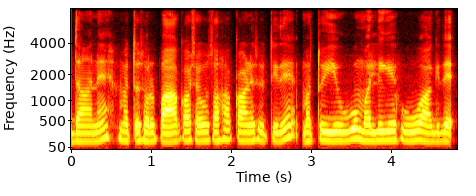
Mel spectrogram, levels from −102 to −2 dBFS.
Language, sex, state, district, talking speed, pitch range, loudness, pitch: Kannada, male, Karnataka, Bangalore, 125 wpm, 135-145 Hz, -19 LUFS, 140 Hz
